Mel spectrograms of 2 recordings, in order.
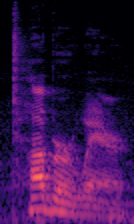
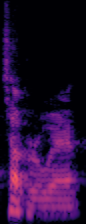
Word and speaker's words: Tupperware: lot of people think that uh it's actually pronounced tubberware because it's like a tub but it's not it's it's tupper is it but i think it's tu yeah tupperware yep what is it looks like it looks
